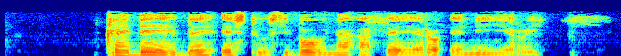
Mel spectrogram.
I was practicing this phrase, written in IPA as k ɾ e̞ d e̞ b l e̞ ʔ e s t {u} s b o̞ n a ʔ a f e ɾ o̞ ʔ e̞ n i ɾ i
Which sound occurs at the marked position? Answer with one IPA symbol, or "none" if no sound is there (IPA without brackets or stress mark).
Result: u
